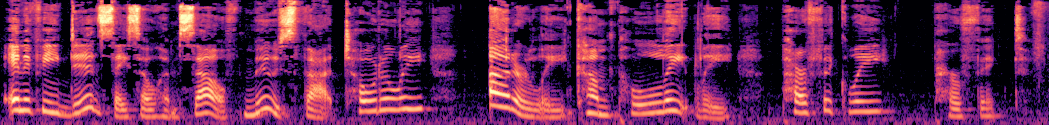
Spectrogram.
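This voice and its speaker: Female storybook reader, very lively intonation, slow and playful delivery for young listeners. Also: high-pitched, a little hiss or hum. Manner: animated, playful, drawn-out emphasis. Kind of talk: expressive children's story read-aloud.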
